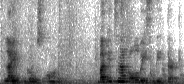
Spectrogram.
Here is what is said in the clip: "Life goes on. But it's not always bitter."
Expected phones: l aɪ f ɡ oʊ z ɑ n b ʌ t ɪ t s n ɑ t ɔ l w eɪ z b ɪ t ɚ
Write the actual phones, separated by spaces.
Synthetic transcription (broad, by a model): l aɪ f ɡ oʊ s ɑ n b ʌ t ɪ t s n ɑ t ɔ l w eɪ s b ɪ t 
